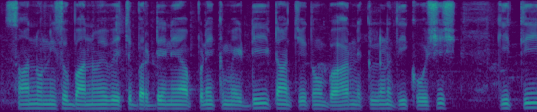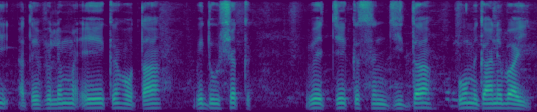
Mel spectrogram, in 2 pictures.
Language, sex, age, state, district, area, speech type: Punjabi, male, 18-30, Punjab, Amritsar, rural, read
